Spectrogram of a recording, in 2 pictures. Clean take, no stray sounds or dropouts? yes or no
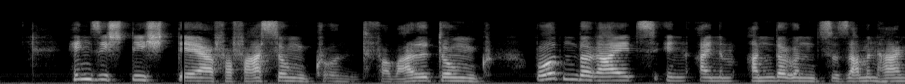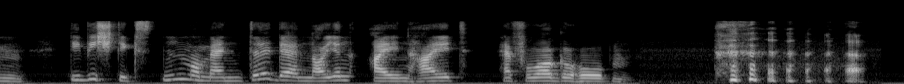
no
